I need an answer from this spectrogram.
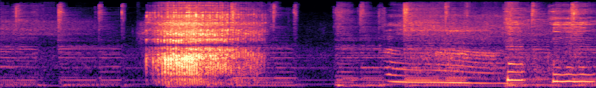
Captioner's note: Maria continues snoring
